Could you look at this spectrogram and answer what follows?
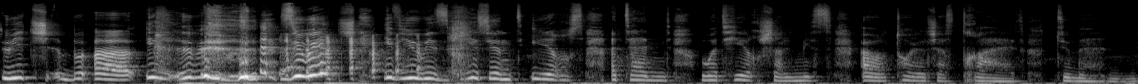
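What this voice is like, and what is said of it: Put-on French accent. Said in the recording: “With a French accent.”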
